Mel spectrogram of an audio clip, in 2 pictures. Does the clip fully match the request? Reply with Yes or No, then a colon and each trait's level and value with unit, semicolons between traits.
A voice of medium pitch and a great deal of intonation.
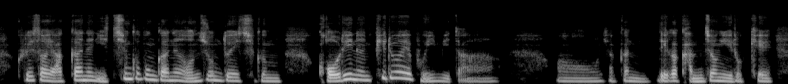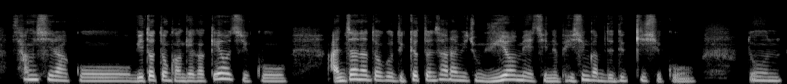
No: medium, 170 Hz; average, 4.9 semitones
